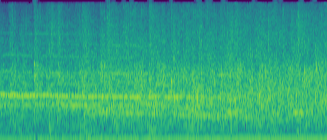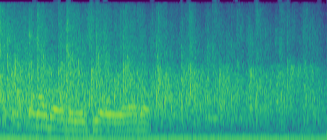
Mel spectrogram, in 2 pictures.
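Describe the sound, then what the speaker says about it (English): Audience applause for a game show contestant, Randall Jones, loud and steady throughout with a crowd's broadband clapping, while a voice speaks over it and the clapping tapers near the end. "How about a big round of applause, everybody, for Randall Jones?"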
